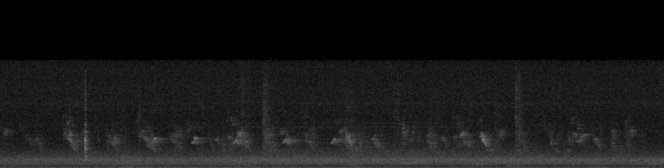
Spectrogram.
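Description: Small birds chirping over and over, many quick short notes, over a steady low background rumble.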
